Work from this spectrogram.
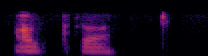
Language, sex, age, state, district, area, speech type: Bengali, female, 45-60, West Bengal, Purba Bardhaman, rural, conversation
